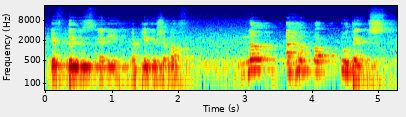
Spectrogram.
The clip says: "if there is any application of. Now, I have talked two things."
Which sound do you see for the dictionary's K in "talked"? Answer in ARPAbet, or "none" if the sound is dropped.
none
